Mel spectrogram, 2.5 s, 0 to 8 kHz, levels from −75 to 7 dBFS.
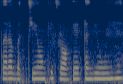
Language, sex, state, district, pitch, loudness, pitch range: Hindi, female, Chhattisgarh, Rajnandgaon, 200 Hz, -29 LUFS, 200-205 Hz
